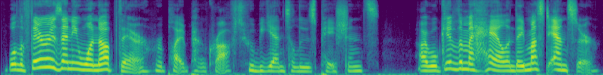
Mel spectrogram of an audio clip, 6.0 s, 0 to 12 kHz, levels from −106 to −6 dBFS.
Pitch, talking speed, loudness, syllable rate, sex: 230 Hz, 250 wpm, -20 LUFS, 6.5 syllables/s, female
